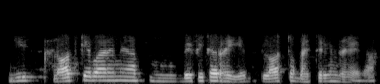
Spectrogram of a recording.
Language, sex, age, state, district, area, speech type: Urdu, male, 18-30, Telangana, Hyderabad, urban, conversation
